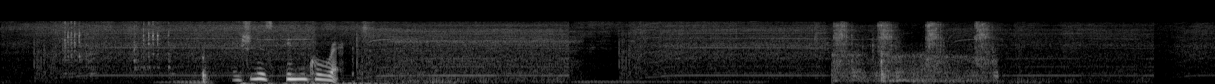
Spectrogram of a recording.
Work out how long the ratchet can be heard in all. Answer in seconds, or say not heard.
3 s.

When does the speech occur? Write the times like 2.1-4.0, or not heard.
2.3-3.7.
